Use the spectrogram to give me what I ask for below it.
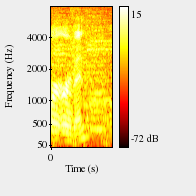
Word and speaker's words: Irvine: Irvine tried to hit the same spot. Irvin, excuse me. It looks like Irvine. His name is spelled like Irvine, I-R-V-I-N-E, but it is pronounced Irvin from what we were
